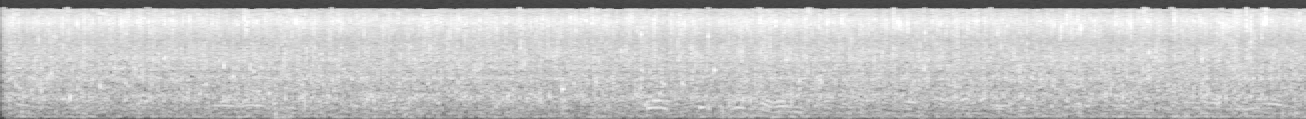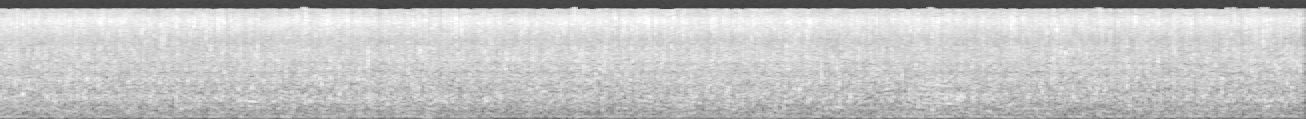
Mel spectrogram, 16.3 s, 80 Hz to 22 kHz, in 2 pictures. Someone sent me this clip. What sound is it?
Stream and Voices 02 (Ceredigion)
Field-Recording, Wales, Rocks, Stream, Chatter, Water, Movement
